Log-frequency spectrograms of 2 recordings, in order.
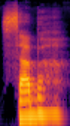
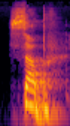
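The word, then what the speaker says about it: sabr: remember learning about ramadan and finding this word sub it's spelled s-a-b-r sub which means patience and gratitude and one of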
